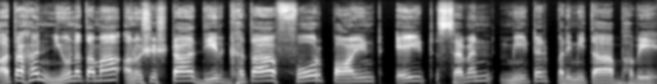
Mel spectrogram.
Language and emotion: Sanskrit, neutral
